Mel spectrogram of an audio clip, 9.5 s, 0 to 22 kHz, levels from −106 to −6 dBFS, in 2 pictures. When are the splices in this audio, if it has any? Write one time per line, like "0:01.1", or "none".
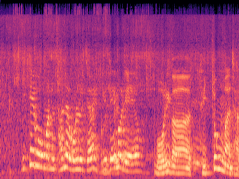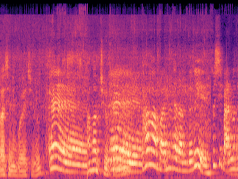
none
